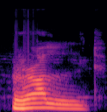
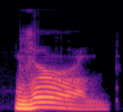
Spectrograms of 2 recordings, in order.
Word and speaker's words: world: यस, आप इसको दो वर्ड समझें, वर्ल्ड। आर साउंड सही कर लें, इसके बाद आप इसको बहुत अच्छे से प्रोनाउंस कर पाएंगे।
